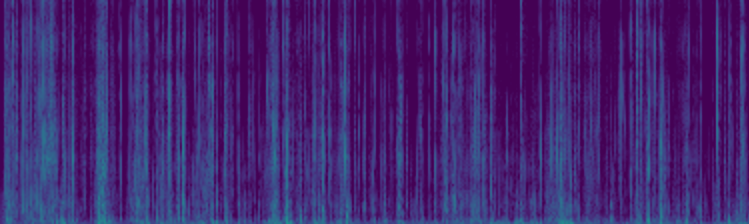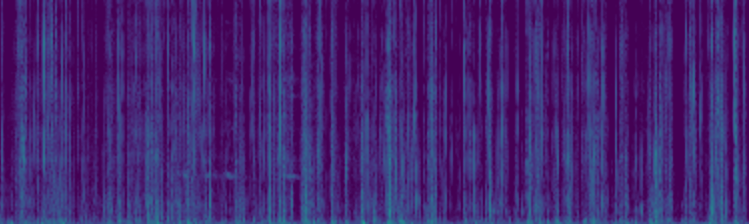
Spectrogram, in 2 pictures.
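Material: Woven plastic.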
